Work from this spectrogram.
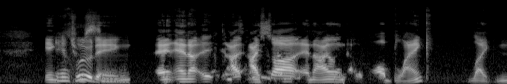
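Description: From 1.28 to 1.62 s the speech dips sharply, by about 25 dB at its deepest. It sags again from 2.19 to 2.47 s and from 2.69 to 3.09 s, more gently, then drops about 20 dB from 3.37 to 3.83 s. This is speech suppressed in double talk, likely an echo canceller turning everything down while both sides spoke at once. Between 2.13 and 2.69 s a faint second voice, about 15 dB below the speech, comes through. This is the other side's voice leaking through, likely loudspeaker echo the canceller failed to remove.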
